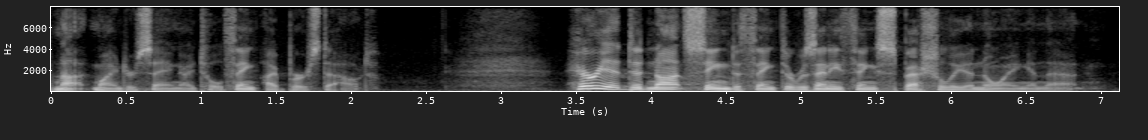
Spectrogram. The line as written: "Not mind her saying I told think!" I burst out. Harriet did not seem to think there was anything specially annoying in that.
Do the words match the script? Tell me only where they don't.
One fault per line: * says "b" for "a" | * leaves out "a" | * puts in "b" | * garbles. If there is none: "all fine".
all fine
